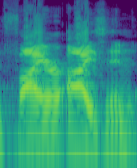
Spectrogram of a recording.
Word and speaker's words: Feyereisen: acquiring relief pitcher JP fire Eisen and I've had to practice my pronunciation fire Eisen according to MLB uh excuse me baseball reference but JP fire Eisen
